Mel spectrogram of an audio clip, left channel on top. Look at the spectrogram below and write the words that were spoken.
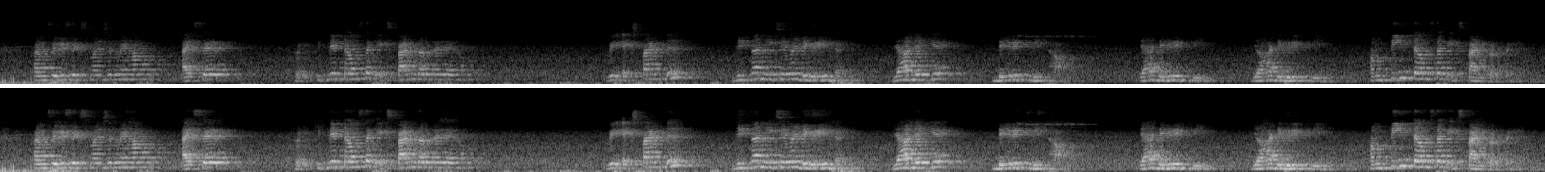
हम सीरीज एक्सपेंशन में हम ऐसे कितने टर्म्स तक एक्सपैंड करते हैं, हम वी एक्सपैंड जितना नीचे में डिग्री है। यहाँ देखिए डिग्री 3 था, यहाँ डिग्री 3, यहाँ डिग्री 3, हम 3 टर्म्स तक एक्सपैंड करते हैं।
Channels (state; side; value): quieter; left; 8.8 dB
